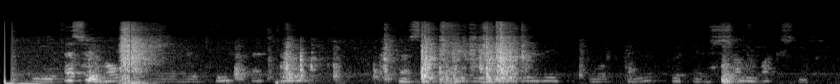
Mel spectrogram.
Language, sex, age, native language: Icelandic, male, 30-39, Icelandic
